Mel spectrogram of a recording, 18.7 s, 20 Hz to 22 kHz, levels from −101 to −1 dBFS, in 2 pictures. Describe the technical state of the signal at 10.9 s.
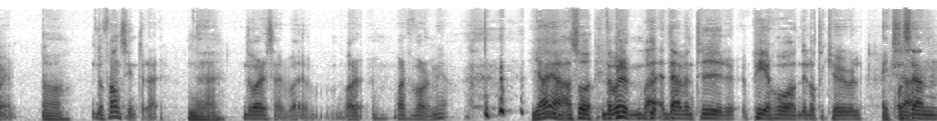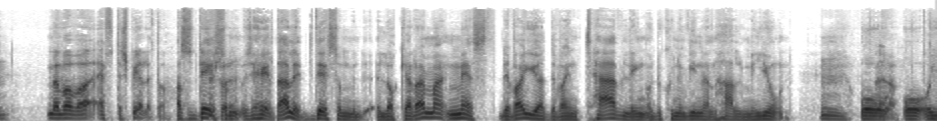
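At 10.9 s the speech signal is intact, with no technical fault audible at that moment.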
